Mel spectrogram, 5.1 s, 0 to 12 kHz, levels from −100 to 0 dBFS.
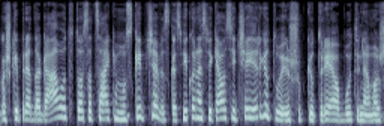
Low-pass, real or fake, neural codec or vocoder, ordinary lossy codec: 10.8 kHz; fake; vocoder, 44.1 kHz, 128 mel bands every 256 samples, BigVGAN v2; Opus, 64 kbps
